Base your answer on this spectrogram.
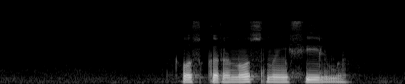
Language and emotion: Russian, neutral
